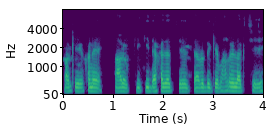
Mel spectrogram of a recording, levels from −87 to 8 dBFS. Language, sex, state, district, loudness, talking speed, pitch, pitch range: Bengali, male, West Bengal, Jhargram, -24 LUFS, 165 wpm, 135 Hz, 130-140 Hz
